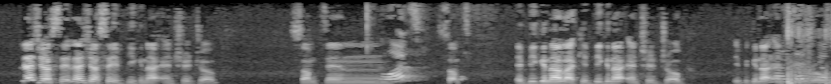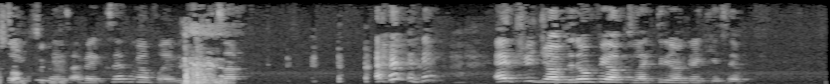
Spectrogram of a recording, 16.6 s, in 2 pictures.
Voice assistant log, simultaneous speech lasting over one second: present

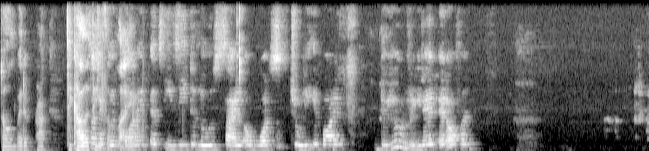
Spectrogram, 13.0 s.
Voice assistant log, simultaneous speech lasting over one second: present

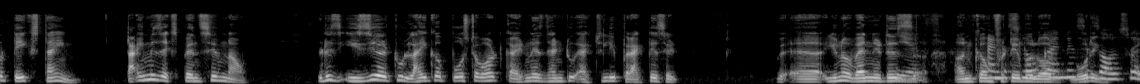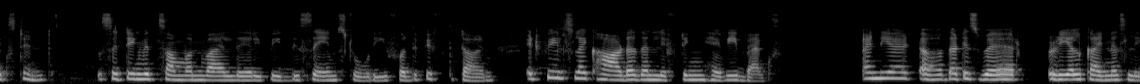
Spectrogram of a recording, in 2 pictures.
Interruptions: present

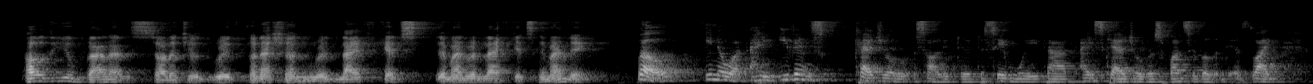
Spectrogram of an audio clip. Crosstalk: none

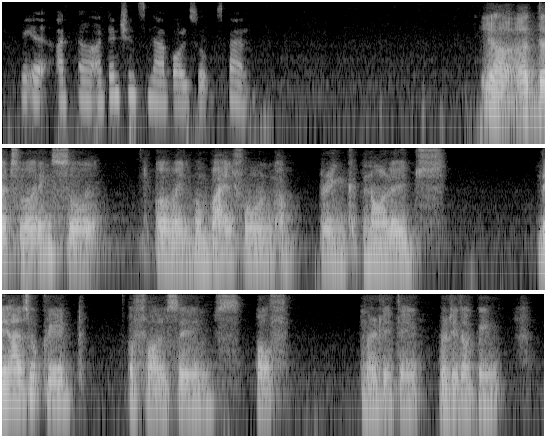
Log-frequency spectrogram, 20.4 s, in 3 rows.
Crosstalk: none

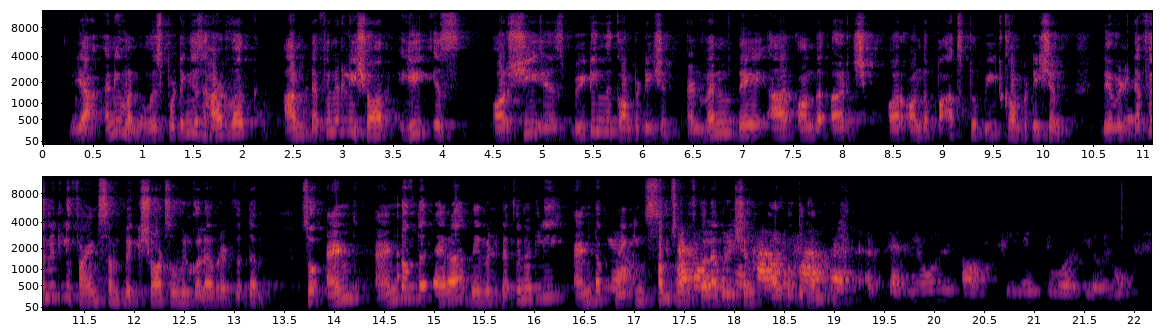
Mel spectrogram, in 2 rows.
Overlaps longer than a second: present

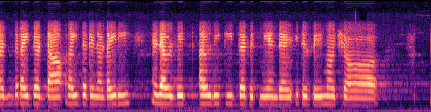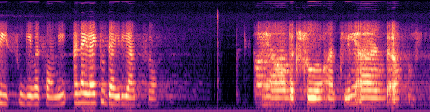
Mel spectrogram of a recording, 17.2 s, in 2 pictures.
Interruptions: none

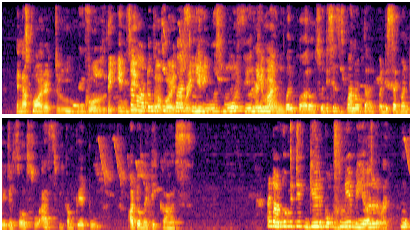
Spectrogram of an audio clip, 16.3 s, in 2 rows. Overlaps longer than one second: present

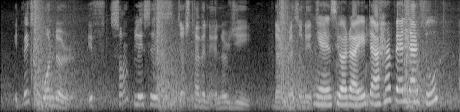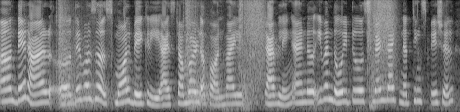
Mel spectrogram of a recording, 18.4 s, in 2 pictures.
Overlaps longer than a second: present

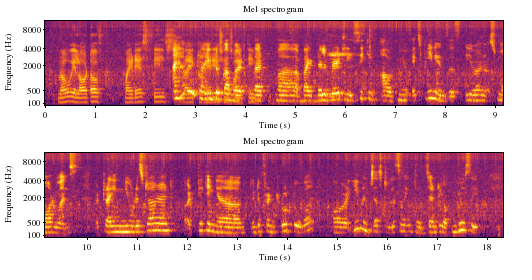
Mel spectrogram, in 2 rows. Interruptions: present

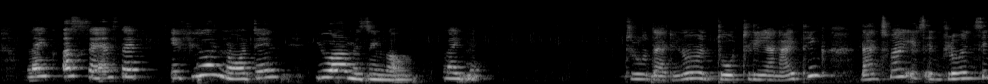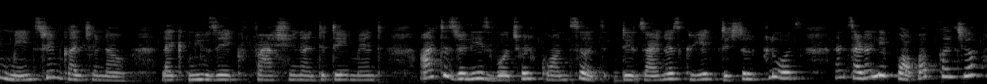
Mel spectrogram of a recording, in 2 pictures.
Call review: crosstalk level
none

